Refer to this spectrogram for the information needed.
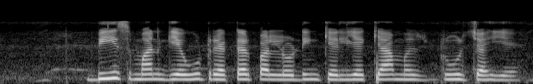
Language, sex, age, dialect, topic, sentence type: Maithili, female, 51-55, Angika, agriculture, question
